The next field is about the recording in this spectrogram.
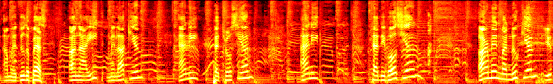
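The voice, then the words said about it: Mexican-American accent. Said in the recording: “with all this Mexican-American accent.”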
